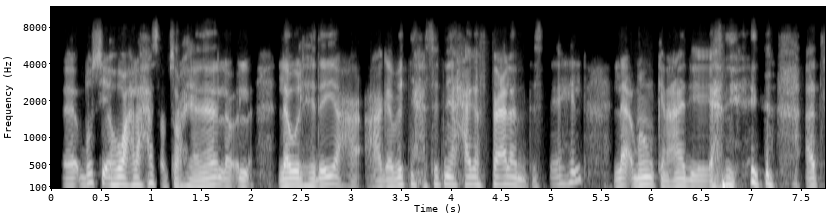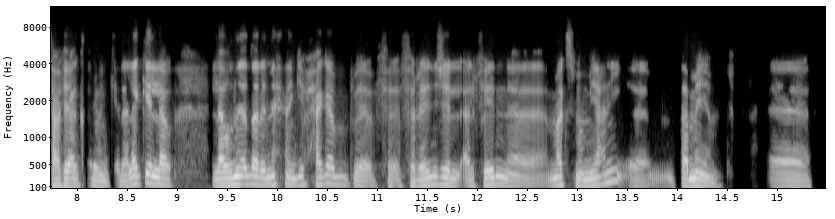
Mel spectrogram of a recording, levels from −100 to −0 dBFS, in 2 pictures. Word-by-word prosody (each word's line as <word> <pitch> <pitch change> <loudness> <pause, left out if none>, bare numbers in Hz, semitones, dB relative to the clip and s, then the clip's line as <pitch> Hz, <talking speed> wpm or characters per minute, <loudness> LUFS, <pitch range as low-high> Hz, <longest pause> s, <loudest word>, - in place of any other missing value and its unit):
آآ 130 +1 +1
بُصّي، 155 +1 0
هو 140 +2 +6
على 135 0 +4
حسب 160 +1 -3
صراحة. 115 -2 -1
يعني 110 -1 +2
أنا 135 +1 +5
لو 120 -3 -1
ل 120 -2 +1 0.3
لو 125 +2 +7
الهدية 130 +5 +3
ع 105 -6 -5
عجبتني، 115 +8 0
حسّيت 125 +6 -5
إن - - +5
هي 130 - +3
حاجة 140 +1 +1
فعلًا 135 +1 +2
تستاهل، 145 - -7 0.3
لأ 130 +2 +1
ممكن 130 -3 +3
عادي 110 -2 +1
يعني 110 +4 +4 0.7
أدفع 125 0 0
فيها 125 +1 +1
أكتر 120 0 -5
من 105 -3 -2
كده، 100 +3 -6
لكن 145 +4 +2
لو 130 -4 +3 0.4
لو 120 +2 +3
نقدر 145 -1 +3
إن 130 - +1
إحنا 145 -2 -3
نجيب 135 +2 -3
حاجة 140 +3 -1
ب 125 -7 -5
ف 95 - -11
في 95 +5 -6
Range 130 +6 0
ال2000 130 +2 -1
آآ 90 -7 -6
Maximum 125 -3 -2
يعني 160 +10 -3 0.3
آمم - - -13
تمام. 110 -7 0 0.5
آآ 110 -3 -5
125 Hz, 185 wpm, -23 LUFS, 110-135 Hz, 0.7 s, لو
